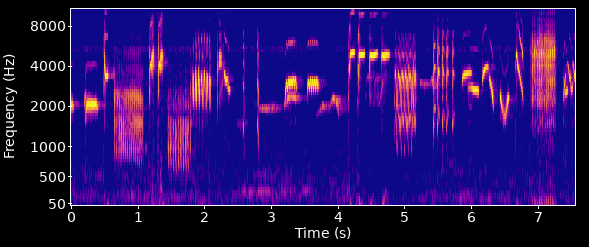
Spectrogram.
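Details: Asian pied starling pouring out a rich, dense song of harsh rasps, buzzy bursts, clear whistles and rapid clicking runs, changing sound every fraction of a second.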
